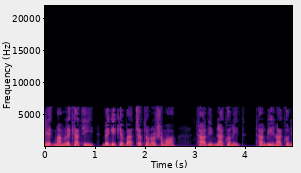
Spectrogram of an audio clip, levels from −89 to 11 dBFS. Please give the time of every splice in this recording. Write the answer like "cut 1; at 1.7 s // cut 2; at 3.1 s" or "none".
cut 1; at 1.1 s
